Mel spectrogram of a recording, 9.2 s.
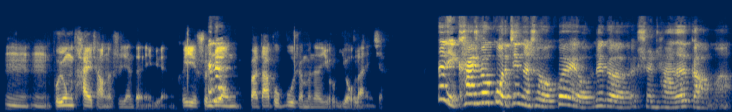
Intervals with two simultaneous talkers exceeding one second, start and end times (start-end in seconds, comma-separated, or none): none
